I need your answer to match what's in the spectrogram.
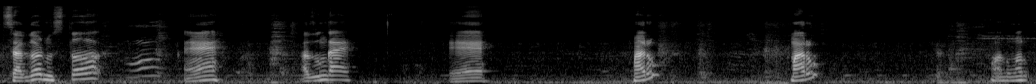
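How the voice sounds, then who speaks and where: A woman's voice: deep voice, bright, forceful tone, slight background noise. A woman home vlogger chatting casually, teasing and cooing at a toddler in playful baby talk.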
